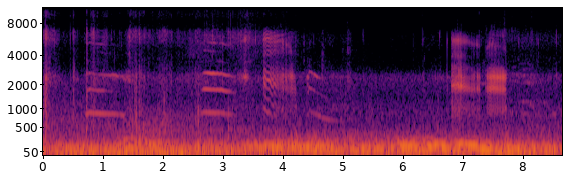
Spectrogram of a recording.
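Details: Street cats being fed outdoors in cold, snowy winter weather. Several drawn-out meows, some with a falling tone, come at irregular intervals over a steady low rumbling hum.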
